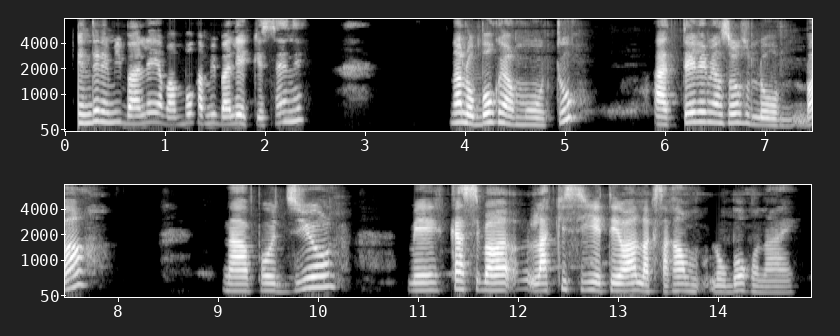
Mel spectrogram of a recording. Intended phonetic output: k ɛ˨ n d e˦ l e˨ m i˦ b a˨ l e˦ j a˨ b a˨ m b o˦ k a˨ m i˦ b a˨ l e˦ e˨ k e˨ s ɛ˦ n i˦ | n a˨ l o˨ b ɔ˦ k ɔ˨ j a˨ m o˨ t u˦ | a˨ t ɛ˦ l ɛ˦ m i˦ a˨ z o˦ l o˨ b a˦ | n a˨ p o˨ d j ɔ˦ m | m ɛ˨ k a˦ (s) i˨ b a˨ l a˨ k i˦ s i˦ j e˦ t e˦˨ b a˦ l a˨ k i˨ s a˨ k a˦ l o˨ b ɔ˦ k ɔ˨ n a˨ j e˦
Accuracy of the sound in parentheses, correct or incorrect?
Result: correct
